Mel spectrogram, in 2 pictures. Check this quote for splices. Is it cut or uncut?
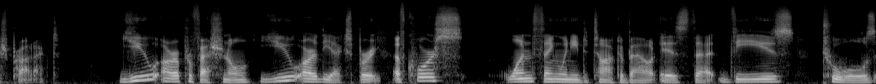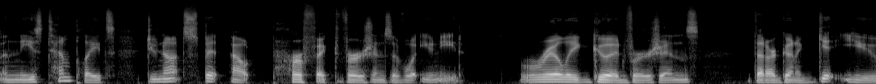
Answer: cut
